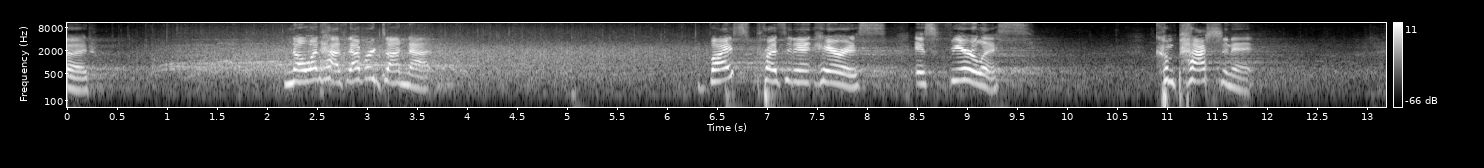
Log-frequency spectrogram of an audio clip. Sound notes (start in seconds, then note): 5.7 applause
